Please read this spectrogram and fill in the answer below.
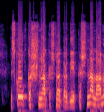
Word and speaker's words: कृष्ण: जी आप समझने का प्रयास करें जो अक्षर है जो नाम है वो है कृष्ण। सही तरीके से शुद्ध उच्चारण कृष्ण का नाम भी नहीं बोल पाते।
